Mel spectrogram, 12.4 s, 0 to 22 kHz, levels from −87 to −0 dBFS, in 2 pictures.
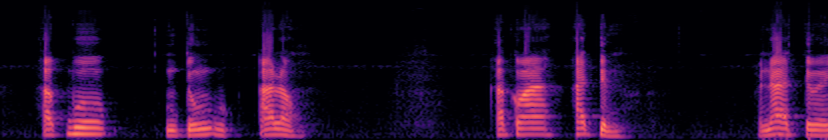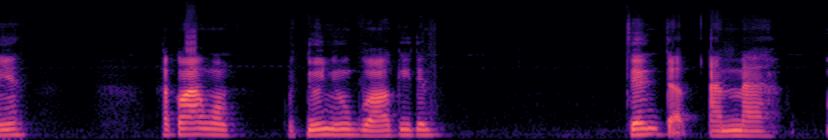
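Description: From 5.46 to 6.82 s the speech carries a rough, regular ticking that runs together into a low buzz near 23.4 Hz, getting louder and softer with the level of the voice. This is a filter restarted on every block: the processing drops its stored state at each block boundary and starts again from silence, leaving a small transient every time. The repeat rate fits a 2048-sample block at 48 kHz.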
